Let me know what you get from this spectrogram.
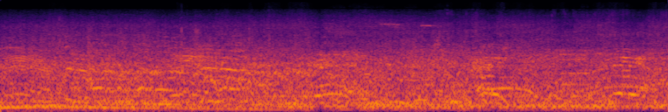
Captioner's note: engine revving, tires screeching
